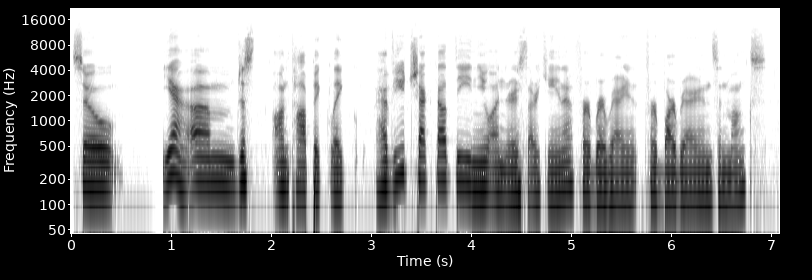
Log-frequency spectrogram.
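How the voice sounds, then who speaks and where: Easygoing young male host from the Philippines, smooth voice, dry close sound. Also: mid-range voice, fairly even intonation, normal speed, darkish tone, dry recording. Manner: easygoing, explains at length, many fillers. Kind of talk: casual chat about tabletop games.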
